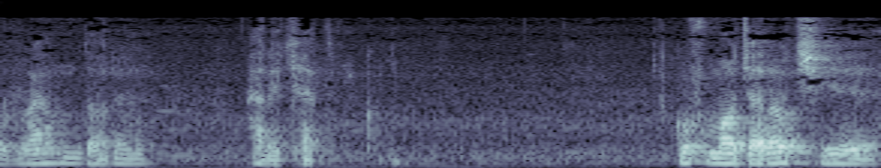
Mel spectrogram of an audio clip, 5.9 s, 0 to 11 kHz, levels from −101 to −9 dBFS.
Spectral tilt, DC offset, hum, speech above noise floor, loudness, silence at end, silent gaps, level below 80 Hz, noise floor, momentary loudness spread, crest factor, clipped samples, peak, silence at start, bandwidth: -5.5 dB/octave; under 0.1%; none; 24 dB; -29 LUFS; 0 s; none; -60 dBFS; -52 dBFS; 27 LU; 22 dB; under 0.1%; -8 dBFS; 0 s; 8 kHz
